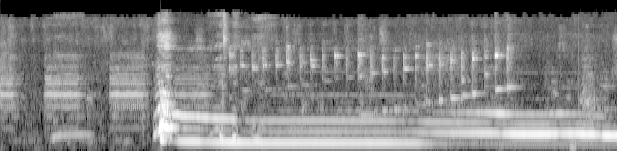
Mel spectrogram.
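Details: Pet dog howling at iPhone ringtones: a few short tonal ringtone notes open, then a loud, sustained howl holding steady for about four seconds, with a second, wavering howl rising over it toward the end.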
